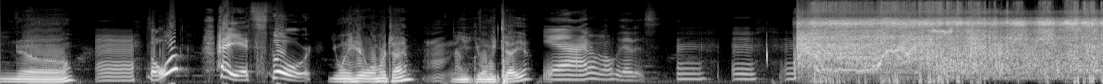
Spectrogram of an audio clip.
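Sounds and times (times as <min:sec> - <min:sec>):
speech: 0:00.0 - 0:00.8, 0:01.5 - 0:09.6
force lightning sound effect electric crackle: 0:08.0 - 0:11.0.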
